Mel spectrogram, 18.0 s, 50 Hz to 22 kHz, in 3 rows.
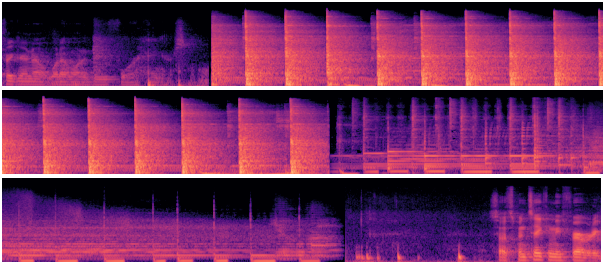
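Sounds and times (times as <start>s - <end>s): hammer blows on metal bar: 2.1s - 9.3s
electronic music: 8.0s - 15.4s.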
